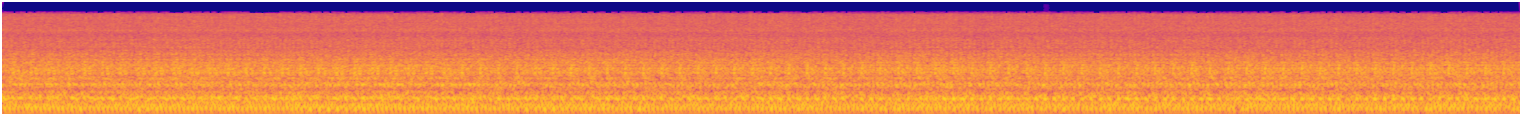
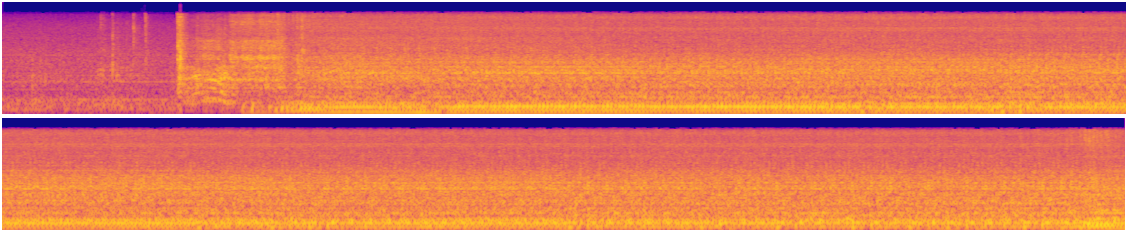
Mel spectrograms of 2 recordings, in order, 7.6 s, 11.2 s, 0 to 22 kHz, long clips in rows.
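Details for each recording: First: 1994 Mazda Miata, about 56,000 miles, after new timing belt, water pump, radiator, thermostat, hoses and seals: smooth, even four-cylinder idle, no knocks or ticks; sounds healthy. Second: 1994 Mazda Miata first started after a timing belt job, before coolant and accessories were refitted. It settles into an uneven idle with an irregular stumble. Misfire traced to another vacuum leak.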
